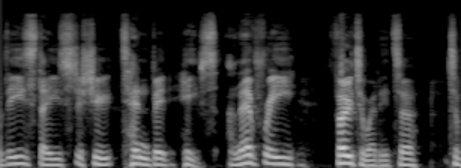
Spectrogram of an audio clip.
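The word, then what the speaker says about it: HEIF: Do we say H-E-I-F? Heath. Heath. It's not Hive. I've been calling it Hive all this time. So it's Heath.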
